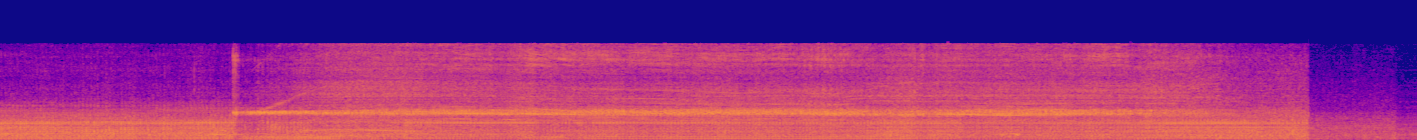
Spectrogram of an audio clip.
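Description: A pump hums steadily outdoors.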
